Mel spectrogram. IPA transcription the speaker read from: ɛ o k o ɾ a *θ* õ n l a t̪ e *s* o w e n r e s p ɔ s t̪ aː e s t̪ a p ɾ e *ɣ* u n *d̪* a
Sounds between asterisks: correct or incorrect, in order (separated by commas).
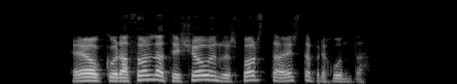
correct, incorrect, correct, incorrect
